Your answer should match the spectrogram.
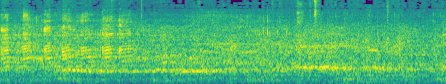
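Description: Soccer stadium crowd, a dense continuous noise of many voices held at a steady level, with a drawn-out collective vocal sound wavering through it.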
